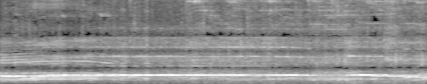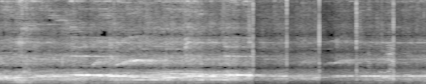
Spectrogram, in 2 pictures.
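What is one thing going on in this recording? Festive music plays loudly through outdoor loudspeakers.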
